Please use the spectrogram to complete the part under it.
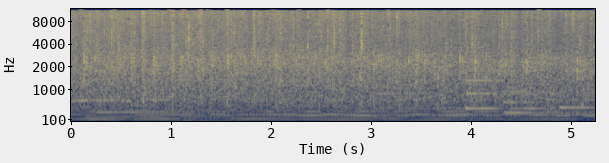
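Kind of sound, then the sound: crowd, audience clapping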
